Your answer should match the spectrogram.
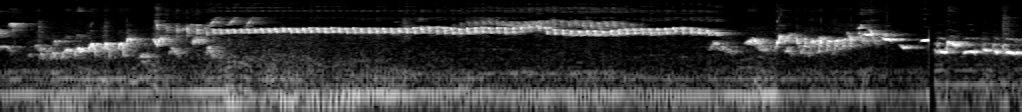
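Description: White-rumped shama of the Bahorok local variety singing loudly. A few short rising phrases lead into a long, very rapid trill held at one pitch for about six seconds, followed by more varied phrases near the end.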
